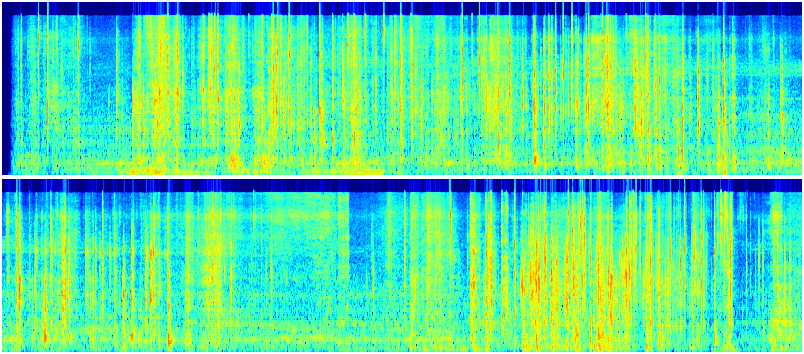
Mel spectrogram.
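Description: Plastic bag and clear plastic food container crinkling and clicking as they are handled, a dense, irregular run of small crackles that eases off for a while a little past the middle.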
